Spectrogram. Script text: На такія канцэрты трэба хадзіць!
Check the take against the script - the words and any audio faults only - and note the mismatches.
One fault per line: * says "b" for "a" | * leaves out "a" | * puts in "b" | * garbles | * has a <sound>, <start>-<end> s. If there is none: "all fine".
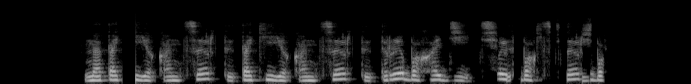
* has a dropout, 1.2-1.4 s
* puts in "такія канцэрты"
* garbles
